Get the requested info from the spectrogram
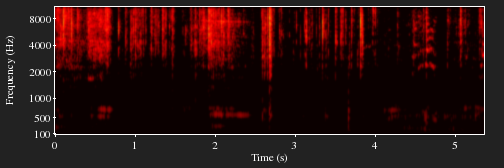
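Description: Faint crackling of an adhesive plastic polarizer film being peeled off the back of an LCD panel, with a few sharper clicks, one about halfway through.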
